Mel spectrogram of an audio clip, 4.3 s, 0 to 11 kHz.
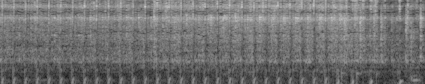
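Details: Gravely L8 single-cylinder with rebuilt bottom end and overbore piston, started on choke with throttle: quick, steady thumping of about eight beats a second with no knocks or rattles; runs smoothly and healthy.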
